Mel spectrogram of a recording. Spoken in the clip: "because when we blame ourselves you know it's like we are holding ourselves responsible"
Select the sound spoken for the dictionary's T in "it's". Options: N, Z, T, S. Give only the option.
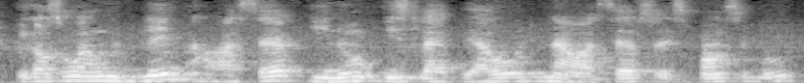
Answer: T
